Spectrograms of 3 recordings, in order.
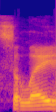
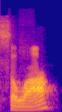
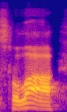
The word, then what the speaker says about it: Saleh: pronouncing his name wrong it's not soleil it's salah i actually knew that but i don't know why we're just so excited we're pronouncing his name wrong so it's robert salah and i am just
